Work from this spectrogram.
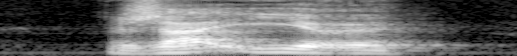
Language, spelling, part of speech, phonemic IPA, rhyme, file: Dutch, Zaïre, proper noun, /ˌzaːˈiː.rə/, -iːrə, Nl-Zaïre.ogg
- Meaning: Zaire (former name of the Democratic Republic of the Congo: a country in Central Africa; used from 1971–1997)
